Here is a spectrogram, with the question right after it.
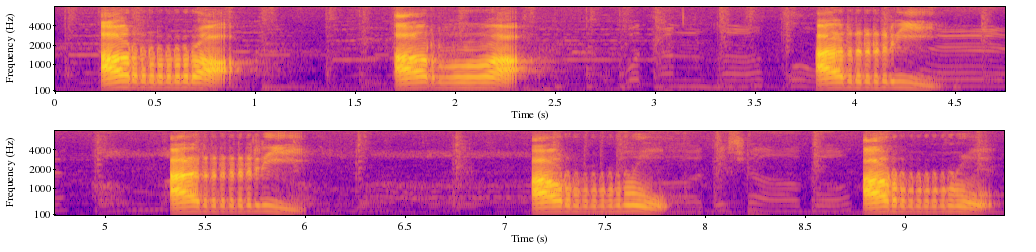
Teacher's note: pada posisi gusi atas lebih dalam sedikit dari makhraj nun. Keluar darinya huruf ra.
